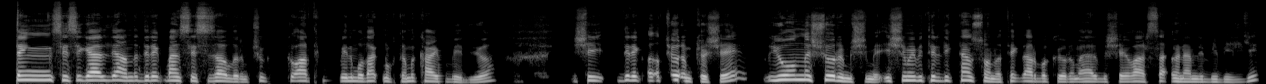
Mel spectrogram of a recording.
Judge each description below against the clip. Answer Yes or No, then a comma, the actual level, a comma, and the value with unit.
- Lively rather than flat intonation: Yes, wide, 5.9 semitones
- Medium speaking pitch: Yes, medium, 155 Hz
